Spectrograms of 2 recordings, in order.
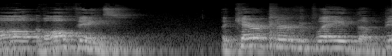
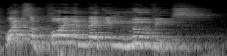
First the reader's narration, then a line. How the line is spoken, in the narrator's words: he even screamed to his cast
